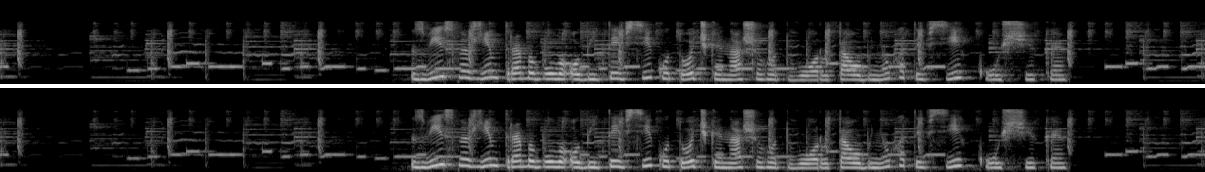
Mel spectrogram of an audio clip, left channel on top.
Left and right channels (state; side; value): normal; both; correlation -0.11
